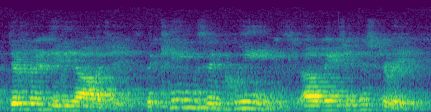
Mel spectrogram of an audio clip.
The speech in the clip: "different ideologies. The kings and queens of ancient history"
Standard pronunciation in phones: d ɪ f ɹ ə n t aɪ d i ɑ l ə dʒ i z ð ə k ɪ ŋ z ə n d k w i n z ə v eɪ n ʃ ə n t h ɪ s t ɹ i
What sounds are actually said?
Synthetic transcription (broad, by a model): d ɪ f ɹ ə n t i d i ɑ l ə dʒ i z ð ə k ɪ ŋ z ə n k w i n z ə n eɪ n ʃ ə n h ɪ s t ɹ i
